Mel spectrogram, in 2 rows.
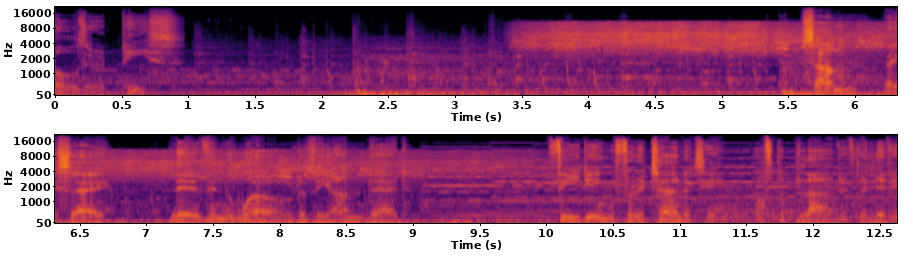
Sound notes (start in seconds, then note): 2.2 bats screeching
